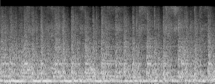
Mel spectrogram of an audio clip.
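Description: Folk drumming: a two-headed barrel drum (dhol) and hand-held frame drums beaten in a fast, dense rhythm, with a steady ringing tone underneath.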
